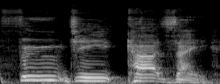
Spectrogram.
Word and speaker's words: 藤井風: He goes, his name is pronounced Fujii Kaze. So that's it, Fujii Kaze.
